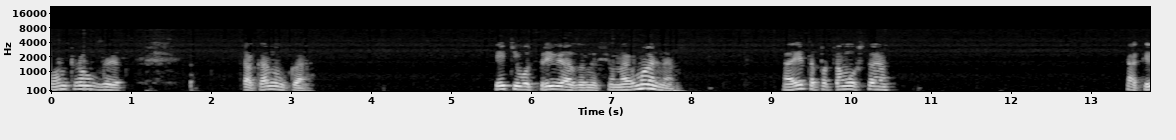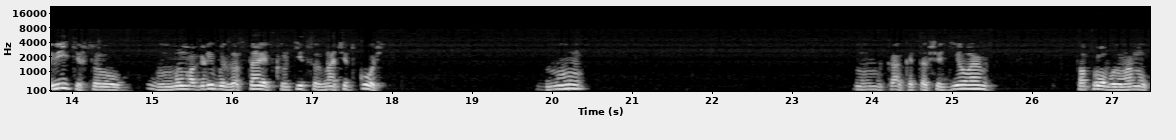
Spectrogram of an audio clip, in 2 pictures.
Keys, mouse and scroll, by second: 0.6 ctrl+z, 3.0 click, 4.4-6.2 drag, 7.1 ctrl+z, 9.5-10.5 middle drag, 14.0 shift+middle click, 14.9 click, 18.2-25.1 middle drag, 25.6-26.4 middle drag, 26.9 click.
